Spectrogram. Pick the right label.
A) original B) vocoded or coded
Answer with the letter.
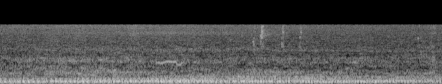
A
